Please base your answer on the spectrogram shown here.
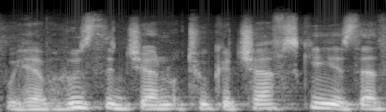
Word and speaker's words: Tukhachevsky: We have, who's the general, Tukhachevsky, is that how it's Yes, pronounced?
